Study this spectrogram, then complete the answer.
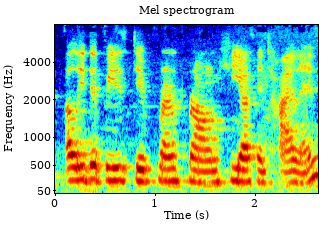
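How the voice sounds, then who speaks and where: There is noticeable background noise behind a woman whose voice sits fairly high. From Myanmar. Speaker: university student. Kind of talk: panel discussion. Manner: halting.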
